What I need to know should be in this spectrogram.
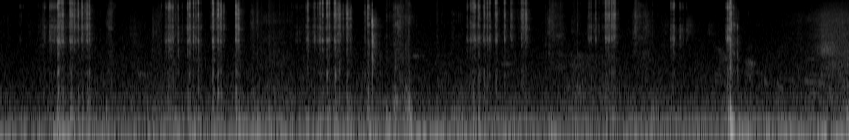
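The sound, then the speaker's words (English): Scissors snip through fabric, cutting out pattern pieces for an applique quilt: many quick, crisp snips in an irregular rhythm, faint and with no talking. “Now, please enjoy some fabric cutting ASMR.”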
